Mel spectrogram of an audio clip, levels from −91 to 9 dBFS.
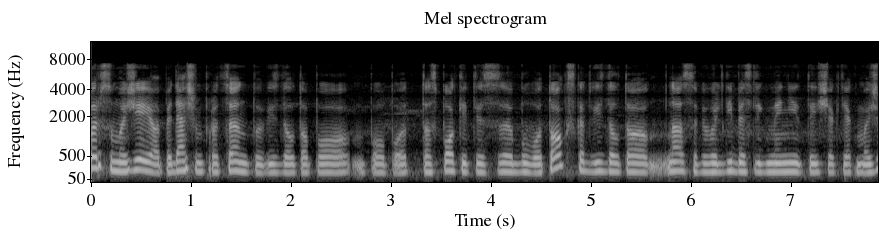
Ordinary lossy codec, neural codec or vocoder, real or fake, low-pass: AAC, 48 kbps; none; real; 7.2 kHz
